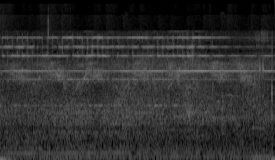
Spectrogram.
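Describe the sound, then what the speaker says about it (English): A telephone ringing in a DOS full-motion-video murder mystery game, a steady continuous electronic ring held for the whole stretch, close and clear with no talk over it. "Phone's ringing."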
